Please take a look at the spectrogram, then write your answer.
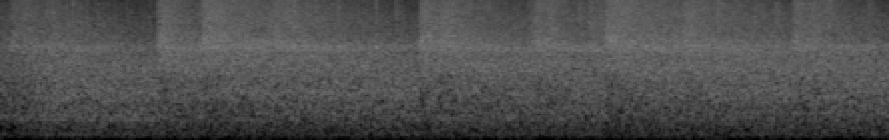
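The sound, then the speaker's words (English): Simulated hail pelting a test house at a research lab in South Carolina: a dense, continuous barrage of hard impacts that blurs into a loud roaring clatter, with brief surges of brighter hiss every second or so. No voices. “You set houses on fire? Yeah, and then pelt them with hail. Here's what that sounds like, thanks to some audio from the research lab's website.”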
